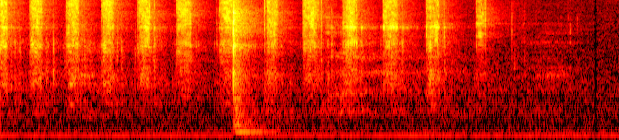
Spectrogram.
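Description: Hand ratchet clicking steadily, about four clicks a second, as it runs the freshly lubed bolt into the cam sprocket of a Harley-Davidson Twin Cam; the clicking stops about three and a half seconds in.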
